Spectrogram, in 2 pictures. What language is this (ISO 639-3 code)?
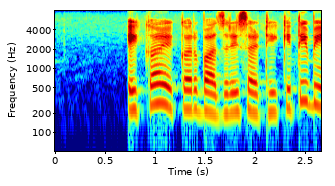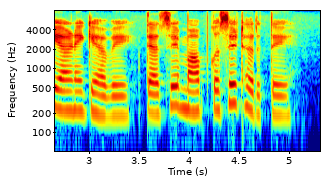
mar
